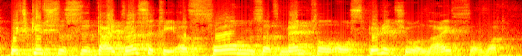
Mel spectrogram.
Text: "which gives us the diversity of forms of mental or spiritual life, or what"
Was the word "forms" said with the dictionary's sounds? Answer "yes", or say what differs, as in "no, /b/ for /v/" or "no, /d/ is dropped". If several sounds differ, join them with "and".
yes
